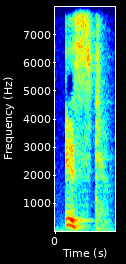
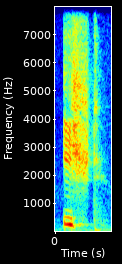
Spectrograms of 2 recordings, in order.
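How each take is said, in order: First: The word ends with a plain s-t sound. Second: The word ends with an sh-t sound. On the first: "At the end of the word, it's st" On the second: "In some areas of southern Germany and Austria, all instances of st sound like st"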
